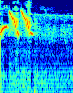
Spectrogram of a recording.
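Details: Double-collared seedeater (Sporophila caerulescens) song: a quick burst of high, sweet notes sliding down in pitch, lasting under half a second, then quiet.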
